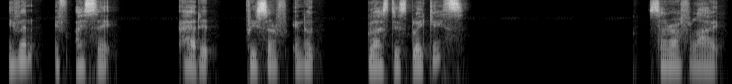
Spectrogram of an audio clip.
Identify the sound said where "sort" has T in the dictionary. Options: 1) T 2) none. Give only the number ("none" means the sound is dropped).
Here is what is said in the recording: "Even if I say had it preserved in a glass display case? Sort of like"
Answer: 2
